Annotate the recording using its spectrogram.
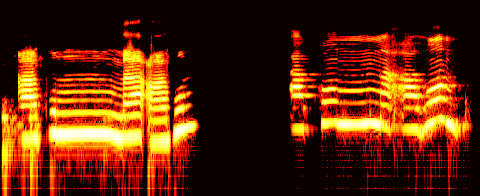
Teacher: Okay, which means we are completely ignoring the noon. Okay, we are not reading the noon because after the noon sakin, there follows a letter with the tashdid.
